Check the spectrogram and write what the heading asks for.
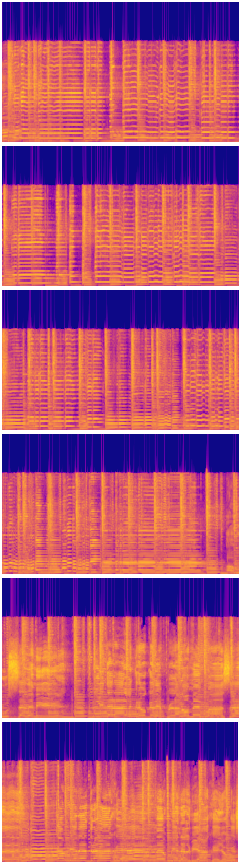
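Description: A live string trio plays an instrumental passage: a violin carries the melody over two strummed guitars, a small one and a large bass guitar, keeping a steady rhythm.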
